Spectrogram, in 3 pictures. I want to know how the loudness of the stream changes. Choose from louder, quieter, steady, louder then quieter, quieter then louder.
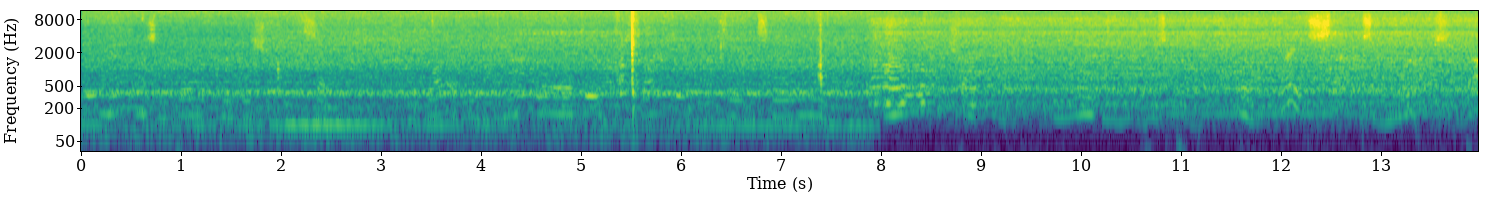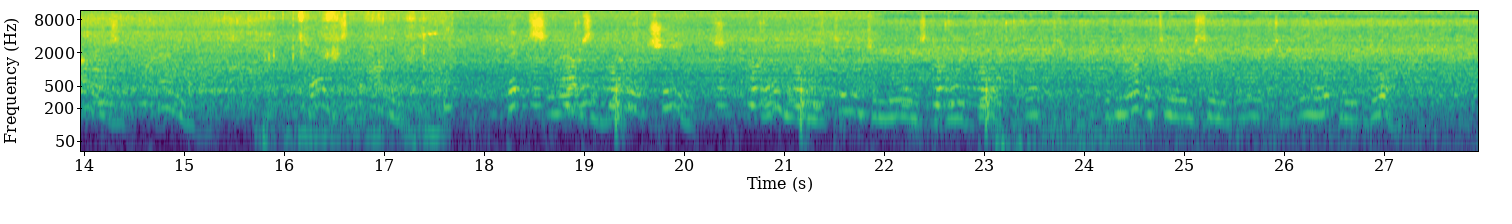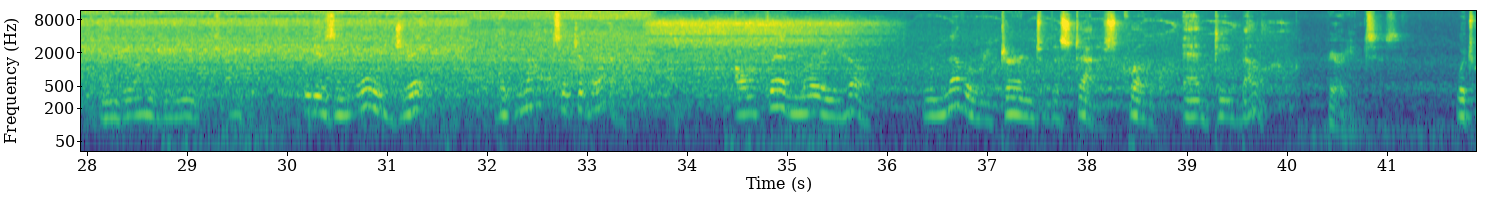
louder.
